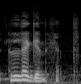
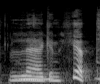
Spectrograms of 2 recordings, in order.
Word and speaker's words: lägenhet: А, я vill skriva på ett kontrakt för att hyra din lägenhet. – Да, отлично. Lägenhet. – Lägenheit, mm-hmm. – двойное ударение.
